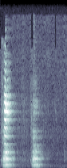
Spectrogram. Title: Puppy Burps When Picking The Toy She Likes Best From Cat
